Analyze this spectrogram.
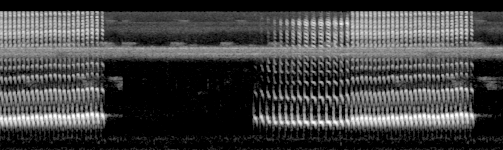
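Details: Eastern screech owl producing two long monotone trills of fast, evenly spaced pulses, the second rising slightly in pitch and growing louder, separated by a few seconds of quiet. A constant high-pitched buzz continues in the background.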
